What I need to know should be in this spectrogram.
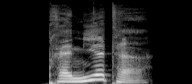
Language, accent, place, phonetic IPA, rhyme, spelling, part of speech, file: German, Germany, Berlin, [pʁɛˈmiːɐ̯tɐ], -iːɐ̯tɐ, prämierter, adjective, De-prämierter.ogg
- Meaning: inflection of prämiert: 1. strong/mixed nominative masculine singular 2. strong genitive/dative feminine singular 3. strong genitive plural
